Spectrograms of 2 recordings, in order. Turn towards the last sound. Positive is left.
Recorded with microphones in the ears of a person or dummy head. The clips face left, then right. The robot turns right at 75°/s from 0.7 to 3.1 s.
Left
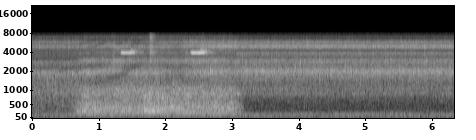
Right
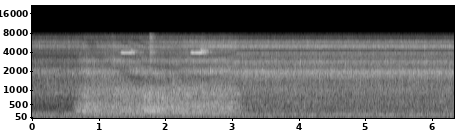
turn(degrees=-50)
